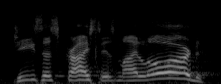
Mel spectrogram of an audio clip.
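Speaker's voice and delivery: put-on shouting. Retelling bursting in on friends playing cards: retelling own shout. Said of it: "I shouted at them".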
